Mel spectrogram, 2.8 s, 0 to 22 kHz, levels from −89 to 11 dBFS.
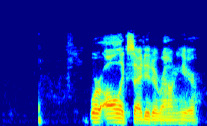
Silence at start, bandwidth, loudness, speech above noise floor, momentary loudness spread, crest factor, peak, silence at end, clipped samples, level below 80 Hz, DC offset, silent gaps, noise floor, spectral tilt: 0.5 s; 7.8 kHz; -16 LUFS; 44 dB; 8 LU; 16 dB; -2 dBFS; 0.15 s; under 0.1%; -62 dBFS; under 0.1%; none; -60 dBFS; -4 dB/octave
